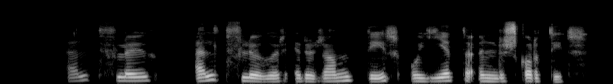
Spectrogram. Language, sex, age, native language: Icelandic, female, 30-39, Icelandic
